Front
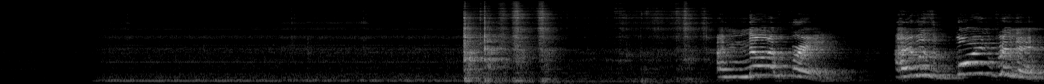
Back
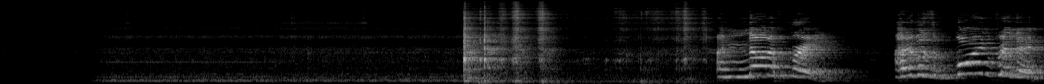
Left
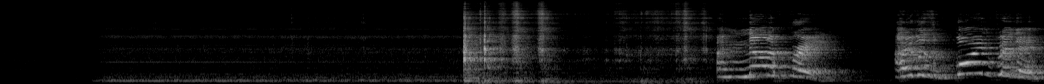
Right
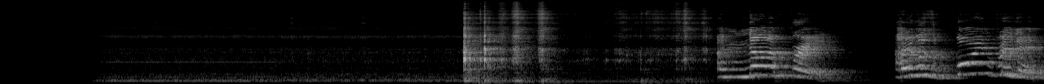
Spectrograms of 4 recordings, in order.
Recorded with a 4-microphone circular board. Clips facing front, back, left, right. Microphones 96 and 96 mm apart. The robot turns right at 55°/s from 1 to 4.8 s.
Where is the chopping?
175° right, 2 m; by 7.1 s 165° right, 2 m.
